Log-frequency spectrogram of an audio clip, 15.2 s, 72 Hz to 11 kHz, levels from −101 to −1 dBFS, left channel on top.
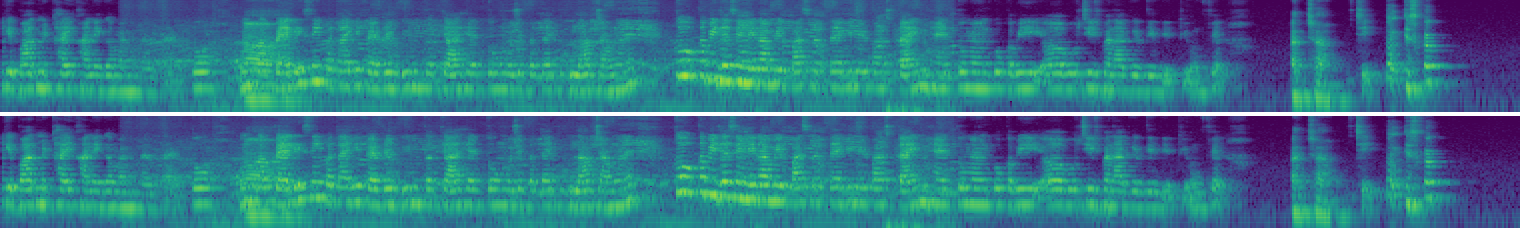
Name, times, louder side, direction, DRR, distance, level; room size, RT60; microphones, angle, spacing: voice 1, 0.0-12.4 13.5-13.7, equal, 30° right, -3 dB, 0.8 m, -29 dB
sound 1, 1.2-9.5, left 2 dB, 25° left, 0.8 m, -41 dB
voice 2, 2.4-2.9 12.9-13.3 13.9-14.3, left 3 dB, 75° left, 2 dB, 0.9 m, -30 dB
2.9 x 2.4 x 3.4 m, 0.40 s
head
